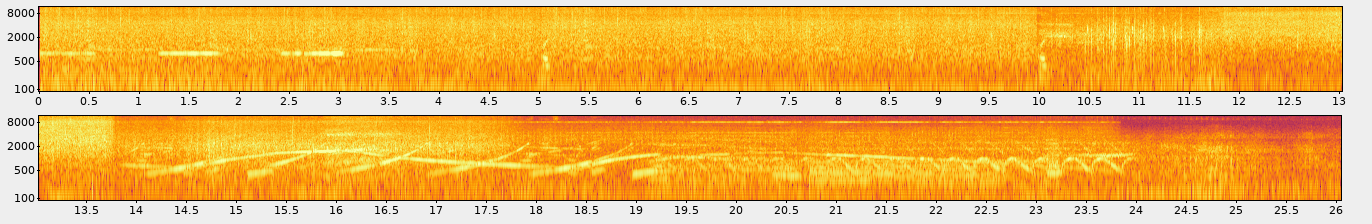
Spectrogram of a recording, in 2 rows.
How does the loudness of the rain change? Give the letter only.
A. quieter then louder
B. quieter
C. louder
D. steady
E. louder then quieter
D.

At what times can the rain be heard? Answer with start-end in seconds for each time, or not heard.
0.0-17.9.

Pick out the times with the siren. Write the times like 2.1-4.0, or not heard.
0.0-3.7, 13.8-24.1.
